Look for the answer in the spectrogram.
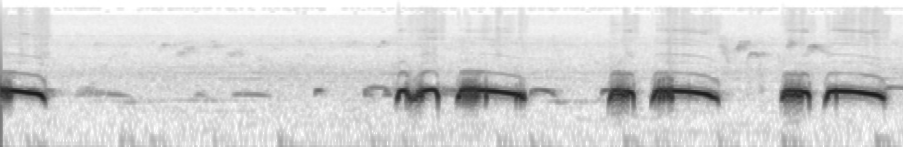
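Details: Spotted dove urging and calling voice for training decoy birds: after a lone falling note, three evenly spaced phrases of a short arched coo and a longer downward-sliding coo.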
